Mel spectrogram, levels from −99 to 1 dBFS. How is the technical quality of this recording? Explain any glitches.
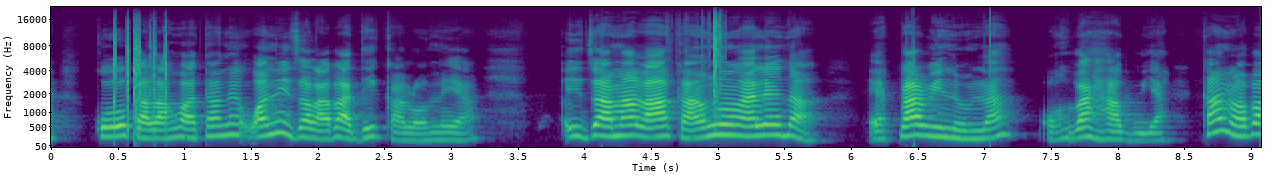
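Two short bursts of scratching noise interrupt the speech. Cable scratch noise appears from 0.47 to 0.88 s, about 5 dB below the speech, and again from 4.62 to 5.06 s, about 10 dB below. The likely cause is a worn cable or connector being moved, its contact resistance jumping and adding dense, irregular crackle and rustle over the speech.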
